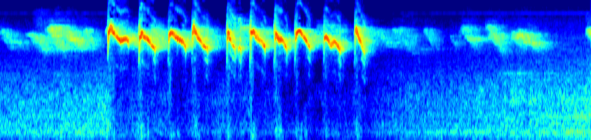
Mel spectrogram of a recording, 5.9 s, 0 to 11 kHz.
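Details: Caged white-eye, recorded 18 May 2022 following deworming treatment: soft high twittering, then a loud burst of about ten sharp, down-slurred chirps, fading back into quiet twitters.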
